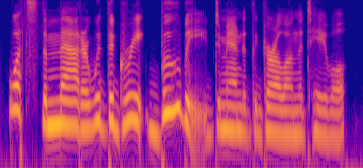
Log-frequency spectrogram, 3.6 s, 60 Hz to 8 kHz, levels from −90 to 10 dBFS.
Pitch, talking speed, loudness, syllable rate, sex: 200 Hz, 215 wpm, -17 LUFS, 5.4 syllables/s, female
